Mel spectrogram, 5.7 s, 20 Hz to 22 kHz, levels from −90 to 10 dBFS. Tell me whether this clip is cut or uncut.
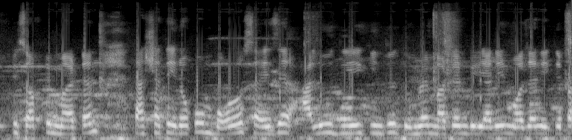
uncut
